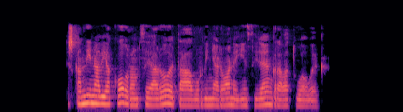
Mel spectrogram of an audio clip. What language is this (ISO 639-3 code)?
eus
